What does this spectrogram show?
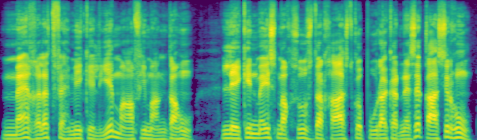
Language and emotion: Urdu, disgusted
